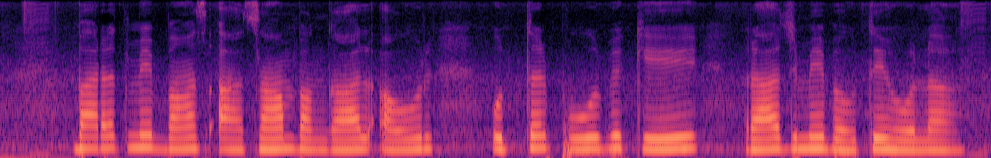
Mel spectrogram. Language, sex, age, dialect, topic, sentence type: Bhojpuri, female, 25-30, Western, agriculture, statement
